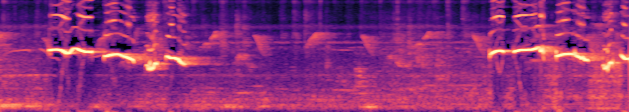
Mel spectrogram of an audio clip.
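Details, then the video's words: Oriental magpie-robin answering another magpie-robin's song with loud, rich whistles that slide downward, then a lull with soft distant chirps before a second bright whistled phrase. "SEKETIKA MENDENGAR KACER LAIN LANGSUNG IKUT GACOR"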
